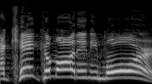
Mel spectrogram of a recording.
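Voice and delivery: high, drawn-out, play-acted preacher's yell. Retelling gripping the podium while preaching: retelling his own yelling. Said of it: "and I'm yelling".

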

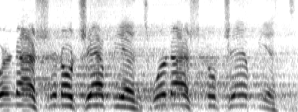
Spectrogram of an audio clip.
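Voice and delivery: high-pitched, loud screaming.

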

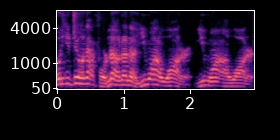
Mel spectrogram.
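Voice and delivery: forceful, insistent shouting. Recounting a dinner where he yelled at them; retelling someone yelling. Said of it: "he's like yelling at me".

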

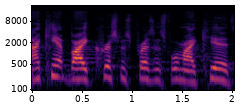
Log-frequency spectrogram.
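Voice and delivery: ordinary delivery

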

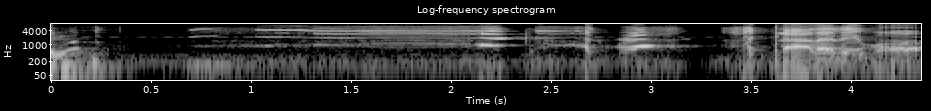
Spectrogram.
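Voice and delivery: weepy, very high, soft sobbing voice. Speaker acting out their own crying at home: imitating high-pitched crying. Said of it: "you hit a high pitch".

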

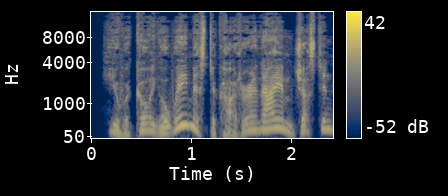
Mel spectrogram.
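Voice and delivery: eager, urgent, excited. A young woman hurries from a car to stop a man leaving: quiet but excited. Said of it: "she said quietly, yet in some excitement".

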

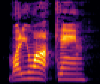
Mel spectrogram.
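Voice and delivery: high-pitched, through the nose. Narrator voicing a crumpled little man speaking to Kane, high nasal voice. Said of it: "His voice is high-pitched and seems to come from his nose".

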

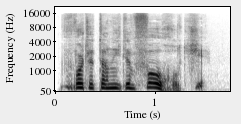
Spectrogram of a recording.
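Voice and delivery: high, quavering voice, shaking and trembling. Reading the queen's question to the witch, in a trembling voice. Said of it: "zei de koningin met bevende stem".

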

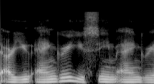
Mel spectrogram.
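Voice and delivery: normal talking voice

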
